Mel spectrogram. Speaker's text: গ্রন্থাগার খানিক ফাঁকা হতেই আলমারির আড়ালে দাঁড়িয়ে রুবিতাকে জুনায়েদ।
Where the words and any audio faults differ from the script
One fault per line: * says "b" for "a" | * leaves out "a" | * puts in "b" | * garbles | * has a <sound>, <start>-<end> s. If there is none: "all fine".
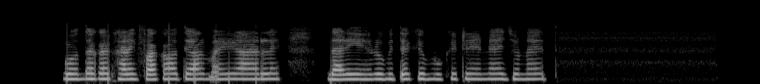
* puts in "বুকে টেনে নেয়"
